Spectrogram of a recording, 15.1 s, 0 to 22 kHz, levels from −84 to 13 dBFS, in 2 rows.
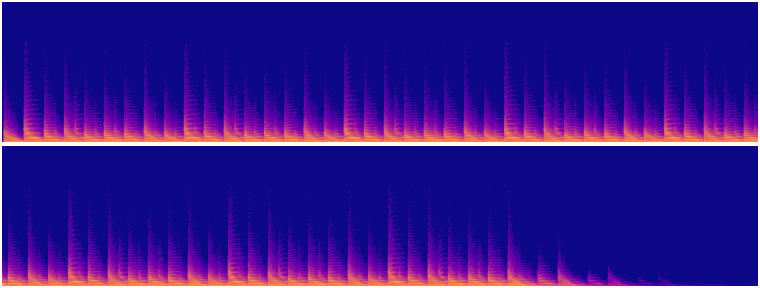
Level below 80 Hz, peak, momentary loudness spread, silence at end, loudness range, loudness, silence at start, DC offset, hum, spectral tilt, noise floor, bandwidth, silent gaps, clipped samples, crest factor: -28 dBFS; -2 dBFS; 2 LU; 1.75 s; 2 LU; -16 LUFS; 0 s; under 0.1%; none; -10 dB/octave; -80 dBFS; 6 kHz; none; under 0.1%; 14 dB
